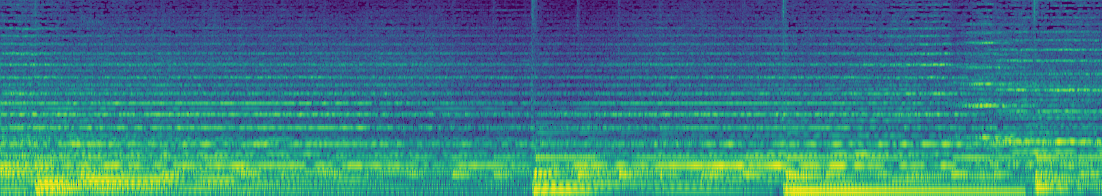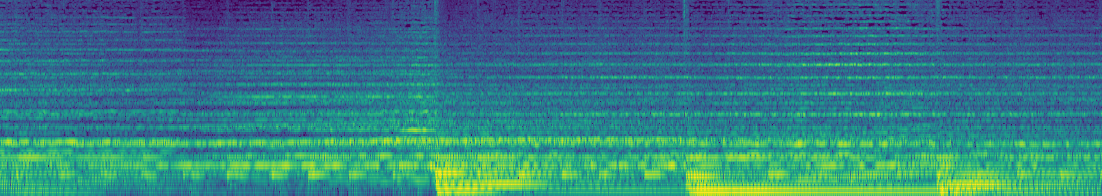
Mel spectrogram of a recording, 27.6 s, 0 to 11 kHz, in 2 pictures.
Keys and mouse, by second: 0.9 ctrl+r, 1.5 1, 1.8 click, 2.9 z, 4.2 ctrl+r, 4.4 ctrl+click, 4.7 1, 5.0 click, 5.6 shift+s, 7.6 Tab, 8.1 Tab, 8.8 3, 10.0 x, 10.8 Tab, 11.2 Tab, 11.5 click, 12.1 ctrl+KP_Add, 12.2 ctrl+KP_Add, 12.9 p, 13.6 Tab, 15.4-16.7 drag, 18.9 click, 19.5 click, 20.0 Tab, 23.1 3, 24.4 shift+d, 25.0 click, 25.9 s.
